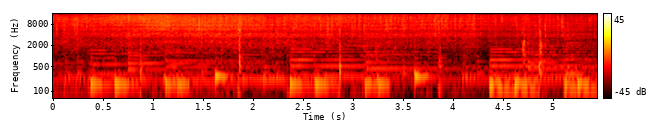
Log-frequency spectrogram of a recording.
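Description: Chicken pieces sizzling as they fry in spice paste in a kadai, stirred with a wooden spatula that clicks and scrapes against the pan. Background music of held melodic notes plays underneath.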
